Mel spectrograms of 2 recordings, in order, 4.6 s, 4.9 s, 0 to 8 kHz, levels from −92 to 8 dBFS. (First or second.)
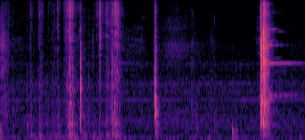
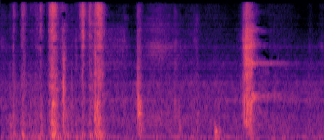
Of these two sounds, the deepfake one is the second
